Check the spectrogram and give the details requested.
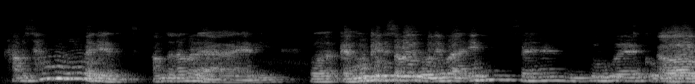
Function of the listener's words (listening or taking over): taking over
